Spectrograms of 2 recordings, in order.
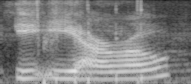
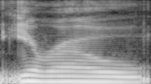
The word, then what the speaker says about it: eero: I think that's how you pronounce it, eero.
